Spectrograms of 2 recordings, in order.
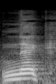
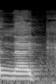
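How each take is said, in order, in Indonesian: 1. Kata itu berakhir tegas pada bunyi k. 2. Kata itu berakhir tegas pada bunyi k.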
